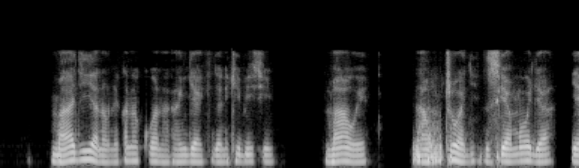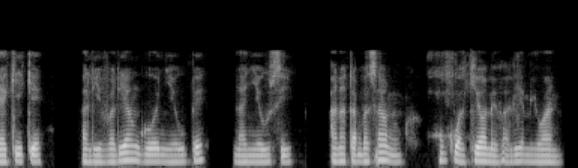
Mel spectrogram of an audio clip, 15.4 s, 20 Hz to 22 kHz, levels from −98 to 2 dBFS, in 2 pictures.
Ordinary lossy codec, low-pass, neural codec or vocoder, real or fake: AAC, 48 kbps; 7.2 kHz; codec, 16 kHz, 8 kbps, FunCodec, trained on Chinese and English, 25 frames a second; fake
